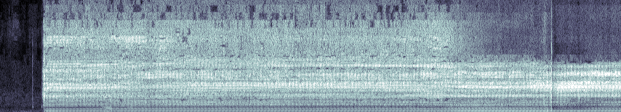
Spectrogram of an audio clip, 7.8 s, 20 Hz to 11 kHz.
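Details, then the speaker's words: GOOLOO A2 2500A jump starter's built-in air compressor inflating a tyre from about 10.2 psi toward a 32 psi preset: small piston pump starts abruptly and holds a steady buzzing rattle at even pitch; running normally. "I'm just going to set this to 32 psi. And we're going to let her go."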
